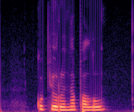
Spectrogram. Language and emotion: Russian, neutral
